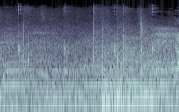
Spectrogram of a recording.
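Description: Table-tennis rally: the celluloid ball clicks sharply off the rubber paddles and the table several times, the strokes a fraction of a second to about half a second apart.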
